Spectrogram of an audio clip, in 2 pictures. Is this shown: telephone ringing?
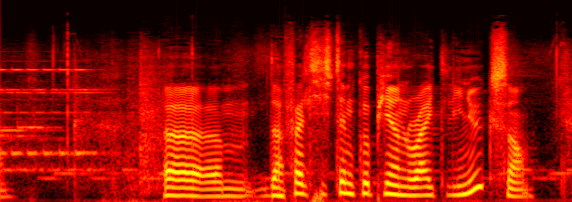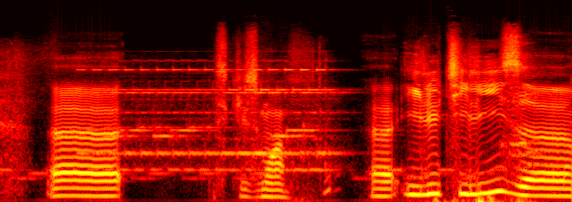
yes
